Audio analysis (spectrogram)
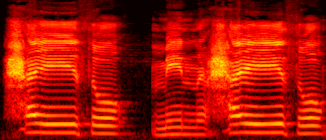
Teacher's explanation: ثا کے وقت زبان باہر نکالنا ہے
